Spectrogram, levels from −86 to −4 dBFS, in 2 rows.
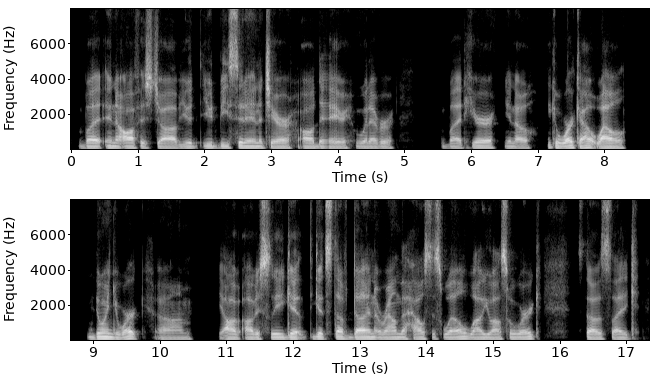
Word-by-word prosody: but 90 0 +2
in 100 -2 -1
a - - +1
office 90 -2 +2
job, 85 -2 +1
you'd 90 0 -4
you'd 95 -3 -3
be 95 -1 -2
sitting 95 0 +2
in 95 -1 0
a - - -3
chair 90 -1 +1
all 90 -1 +1
day, 85 -1 -3
or 90 - -9
whatever. 85 -1 -4 0.7
But 85 +1 -4
here, 100 -1 -1
you 90 - -7
know, 85 0 -2 0.3
you 125 - -7
could 110 -5 0
work 100 +4 +3
out - - +3
while 90 -1 +3 0.7
doing 105 0 +4
your 90 - -2
work, 115 +7 +1 0.2
um, 85 0 -7 0.4
you - - -6
obv 90 -2 +2
obviously 90 +1 +3
get 95 +2 0
get 105 -4 +1
stuff 100 -3 +3
done 95 +1 +4
around 90 +1 -1
the 95 - 0
house 95 0 -2
as 90 0 0
well 90 +4 0
while 90 -1 -2
you 90 0 -2
also 90 +2 +1
work. 95 +3 -2 0.7
So, 85 -1 +2
it's, 85 0 -3
like, 85 -1 -3
90 Hz, 165 wpm, -22 LUFS, 85-95 Hz, 0.7 s, doing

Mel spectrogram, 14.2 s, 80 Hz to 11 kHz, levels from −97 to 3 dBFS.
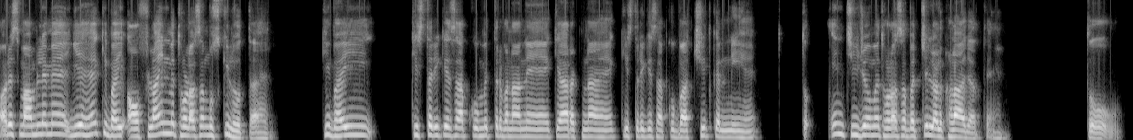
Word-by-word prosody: और - - +3
इस 225 0 +2
मामले 215 +2 +3
में 230 0 0
ये 220 +1 +5
है 240 - -1
कि 240 0 -4
भाई 190 -2 +4
ऑफलाइन 195 +7 +3
में 235 - 0
थोड़ा-सा 200 0 +3
मुश्किल 195 -1 -1
होता 145 -3 -1
है 130 - -8 0.7
कि 215 - -2
भाई 200 +2 +1 0.5
किस 200 -2 -3
तरीके 200 -1 +2
से 190 - -1
आपको 185 0 -1
मित्र 190 +1 -3
बनाने 170 -1 0
हैं, 165 -1 -2
क्या 175 +1 +3
रखना 165 -1 0
है, 160 0 -3
किस 170 +2 -8
तरीके 170 -1 -3
से 165 - -3
आपको 160 +2 -5
बातचीत 155 +4 -1
करनी 155 -4 -2
है। 145 +1 -5 0.6
तो 470 0 -10 0.2
इन 230 +1 0
चीज़ों 210 -1 +3
में 205 0 +1
थोड़ा-सा 180 0 +2
बच्चे 175 +3 -1
लड़खड़ा 165 -4 +4
जाते 130 -1 -7
हैं। 130 0 -13 1.0
तो, - - -4
180 Hz, 180 wpm, -18 LUFS, 165-205 Hz, 1.0 s, ये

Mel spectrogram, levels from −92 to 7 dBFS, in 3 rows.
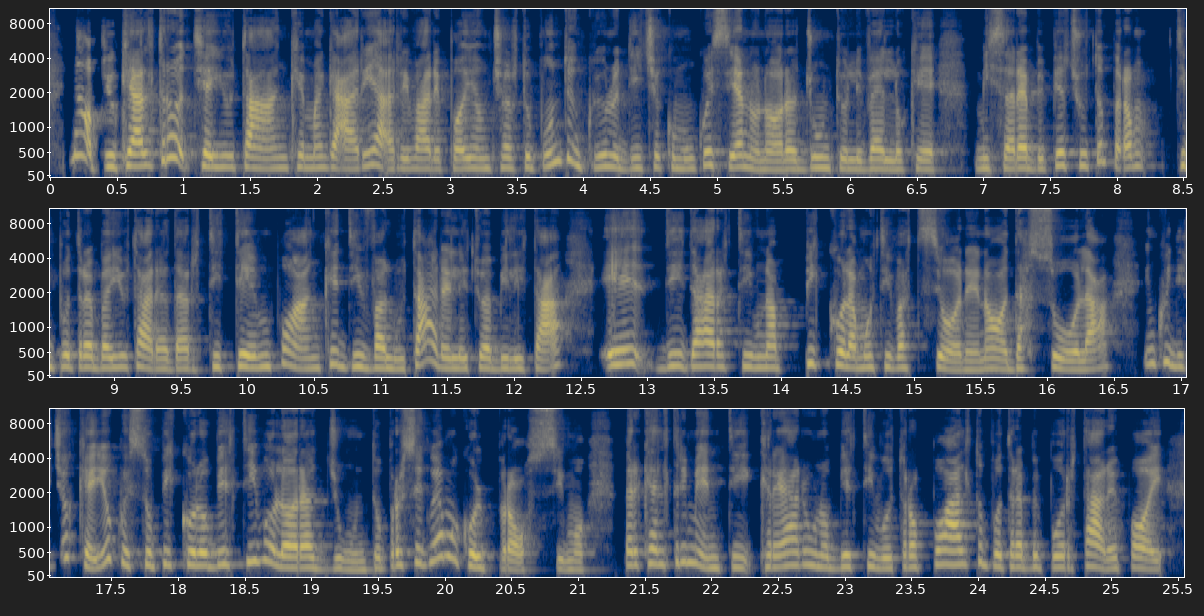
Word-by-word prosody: No, 445 - +3
più 225 0 +1
che 220 +4 +2
altro 250 - +5
ti - - -3
aiuta 220 -1 +3
anche 200 +2 0
magari 210 +2 +1
a - - +3
arrivare 190 0 -1
poi 190 0 0
a 195 - -3
un 195 - -5
certo 205 +1 -3
punto 265 - -2
in 245 - -4
cui 220 - -8
uno 225 -1 +1
dice: 200 +2 -5
“Comunque 200 +6 -3
sia, 225 -3 +2
non 175 -5 -3
ho 170 0 +2
raggiunto 195 +3 -1
il 180 - -3
livello 175 -1 -1
che 175 -2 -3 0.3
mi 195 +1 -5
sarebbe 195 -1 +2
piaciuto,” 250 - -2
però 230 -2 -2
ti 245 - -4
potrebbe 220 -1 +1
aiutare 210 -2 +1
a - - 0
darti 190 +4 -4
tempo 225 +2 +2
anche 205 +4 0
di 230 +1 -1
valutare 200 0 +1
le 195 0 0
tue 205 +1 -3
abilità 190 0 +2 0.3
e 285 - +2
di 230 +5 -3
darti 230 0 +2
una 210 -1 +1 0.2
piccola 260 -4 +2
motivazione, 210 -5 -1
no, 190 0 +1
da 195 +3 -3
sola, 180 -4 0 0.2
in 285 +1 -6
cui 320 - -2
dici: 230 - -6
“Okay, 410 0 +1
io 380 - -1
questo 255 -5 -3
piccolo 255 0 +2
obiettivo 270 +6 -1
l'ho 215 -2 +7
raggiunto, 190 -3 -1
proseguiamo 295 - -2
col 220 -6 +3
prossimo,” 170 -1 -3 0.3
perché 260 +2 -1
altrimenti 260 -8 -3
creare 235 +4 0
un 250 -3 -2
obiettivo 220 -1 -2
troppo 215 +5 -1
alto 270 +2 +5
potrebbe 220 -3 -1
portare 215 -2 +1
poi, 195 -3 +1
215 Hz, 175 wpm, -23 LUFS, 195-245 Hz, 0.3 s, l'ho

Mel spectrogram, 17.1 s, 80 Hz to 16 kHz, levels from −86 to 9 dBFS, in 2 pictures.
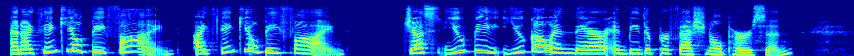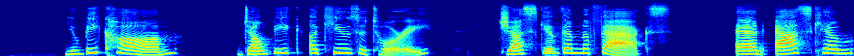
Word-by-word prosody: And 240 +1 +1
I 255 - +2
think 345 +9 -5
you'll 400 -3 +2
be 325 -3 0
fine. 300 - -4 0.2
I 235 +1 -1
think 310 - -9
you'll 405 -4 +2
be 305 -4 -4
fine. 255 -6 -5 0.6
Just 285 +2 0
You 335 +11 +2
be 370 -6 +4
You 280 +8 -4
go 365 +1 +4
in 275 -4 -3
there 240 -1 0
and 245 -3 -5
be 250 0 -4
the 255 +2 -3
professional 210 -6 -3
person 160 - -7 1.3
you 215 +2 -4
be 290 +7 -1
calm, 235 - +1 0.6
don't 205 +4 +2
be 285 0 -3
c 290 - -26
accusatory, 275 - -3 0.6
just 220 +1 +2
give 135 -2 -2
them 275 -1 +1
the 275 0 -3
facts, 465 - +3 0.6
and 215 0 +4
ask 230 +6 +7
him 255 -3 -2
260 Hz, 135 wpm, -23 LUFS, 220-305 Hz, 1.3 s, ask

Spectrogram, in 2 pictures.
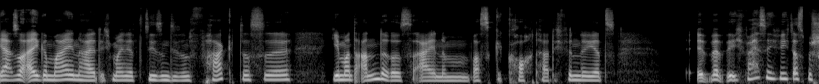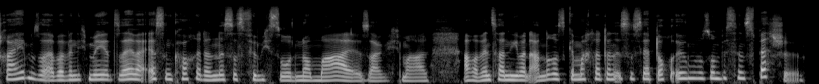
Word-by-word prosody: Ja 205 -1 +4
so 215 - +4
allgemein 205 +1 +5
halt 185 -1 +2
ich - - -10
meine 195 -1 +1
jetzt 190 - -6
diesen 200 -1 +2
diesen 185 0 -2
Fakt, 235 +5 -3
dass, 215 +1 -3
äh, 215 +1 +1 0.4
jemand 210 0 +4
anderes 190 -3 +2
einem 175 -1 -1
was 175 0 -2
gekocht 185 - -6
hat. 175 - -3
Ich - - -13
finde 205 -3 +1
jetzt, 190 -1 -1 0.8
äh, - - +2
w 220 -2 +1
w - - +2
ich 200 +5 -2
weiß 295 +6 -1
nicht 275 -2 +2
wie 265 - +3
ich 260 - 0
das 255 -1 -1
beschreiben 245 +4 +1
soll, 215 -3 -1
aber 200 +1 +1
wenn 210 +1 0
ich 220 - -9
mir 225 -1 +2
jetzt 225 0 -1
selber 230 +1 +2
Essen 240 -2 0
koche, 250 0 -2
dann 200 +1 +1
ist 220 -1 0
es 235 - -2
für 215 - 0
mich 205 0 -4
so 185 0 0
normal, 180 -1 +1
sage 160 0 -4
ich - - -18
mal. 165 0 -4 0.3
Aber 180 0 0
wenn's 200 +1 +1
dann 210 -2 +3
jemand 200 -1 +3
anderes 235 +5 0
gemacht 235 +1 -1
hat, 245 -1 -1
dann 240 - +1
ist 270 - -3
es 255 - -3
ja 255 - +2
doch 230 -1 -2
irgendwo 275 0 0
so 275 - -3
'n 270 - +2
bisschen 285 +1 -3
Special. 345 +5 -2
210 Hz, 245 wpm, -24 LUFS, 185-240 Hz, 0.8 s, allgemein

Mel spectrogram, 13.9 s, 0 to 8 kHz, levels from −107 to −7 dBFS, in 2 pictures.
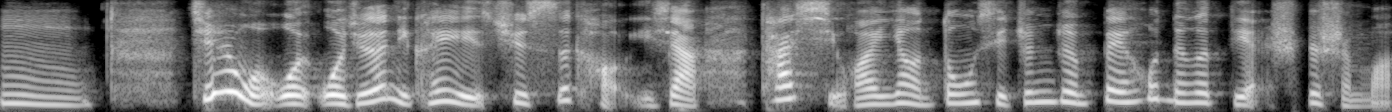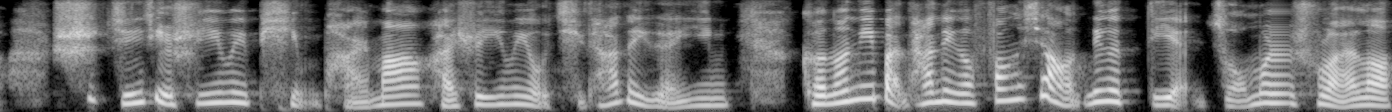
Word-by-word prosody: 嗯， 215 -5 -5 0.5
其 - - +1
实 - - +8
我 - - +7
我 230 0 +6
我 235 -1 +9
觉 240 +4 +2
得 320 - +8
你 270 - 0
可 255 +5 -4
以 395 +7 +4
去 250 -3 -2
思 315 +7 -2
考 320 - -6
一 - - -13
下， - - +5 0.3
她 350 -1 +6
喜 345 -2 0
欢 210 +3 +1
一 - - -5
样 235 -5 0
东 245 +3 -2
西 230 -5 -3
真 270 +5 -3
正 265 -4 0
背 275 +1 +1
后 360 +5 -4
那 270 -6 -4
个 260 0 0
点 225 -4 -4
是 250 - -5
什 175 -7 -5
么？ - - -9 0.2
是 350 - +1
仅 245 -3 -4
仅 235 -5 -1
是 240 - -4
因 265 +1 -3
为 260 -2 -3
品 - - -7
牌 135 +1 -7
吗？ 220 +5 +1
还 160 -2 -3
是 210 +4 -4
因 215 +2 -7
为 - - -5
有 185 - -6
其 - - -8
他 250 - -6
的 265 -4 -4
原 160 -4 -8
因？ 190 +1 -10 0.3
可 225 0 +1
能 275 +6 +2
你 360 - +1
把 - - +2
它 260 - -1
那 285 -1 0
个 250 -1 -2
方 315 +7 -3
向 440 - +1
那 285 - -1
个 290 - +1
点 200 -8 -5
琢 160 +1 -8
磨 255 +3 -2
着 250 -1 -3
出 220 - -4
来 175 - +1
了， 185 -3 +2
245 Hz, 300 characters per minute, -22 LUFS, 210-275 Hz, 0.5 s, 我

